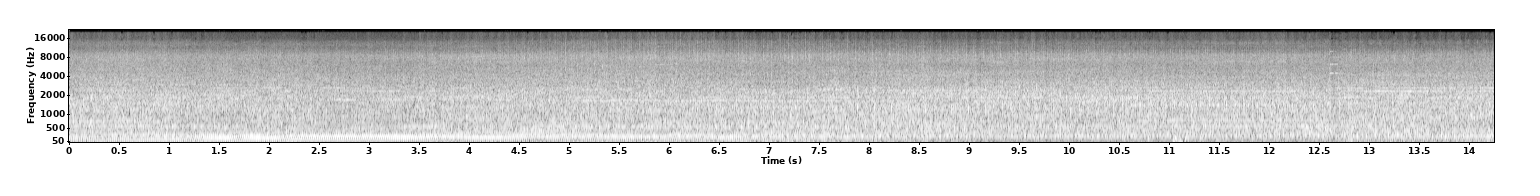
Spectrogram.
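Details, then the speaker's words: Turbo K20 Integra four-cylinder, first start after turbo build, battery died right before it started: steady even idle under hissy background noise, no knocks or misses while warming toward temperature, oil pressure good; normal idle. "the battery just died but right before it started but we're alive all right let's let's watch it for a minute see what happens"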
